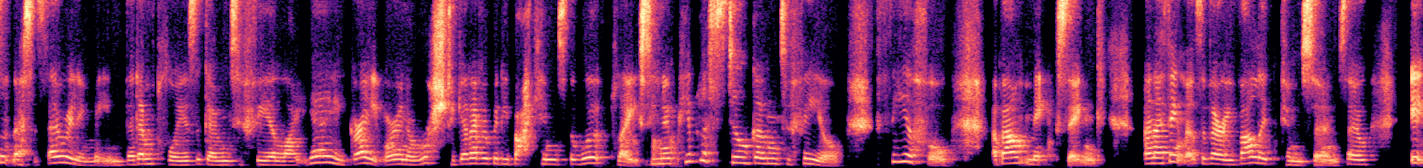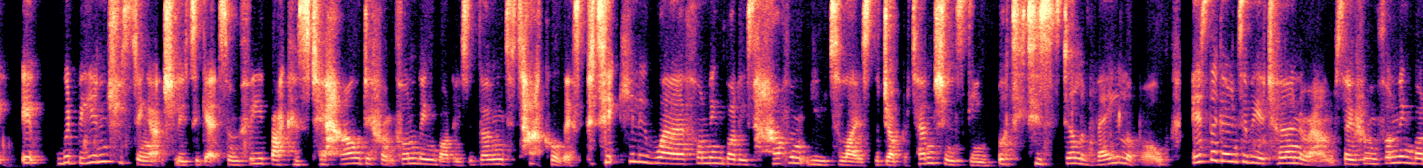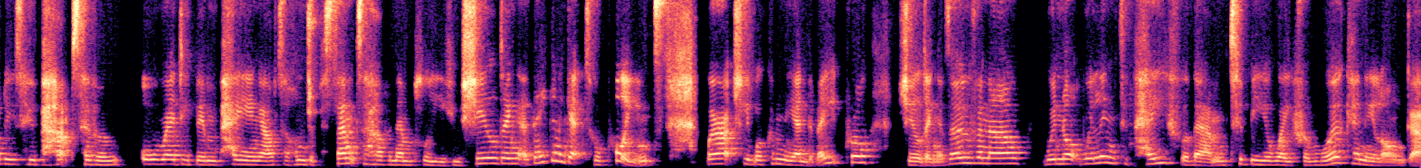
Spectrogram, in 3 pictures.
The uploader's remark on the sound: We join a live webinar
